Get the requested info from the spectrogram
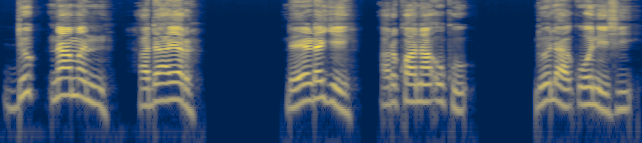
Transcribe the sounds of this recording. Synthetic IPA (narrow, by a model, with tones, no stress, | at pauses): dʊ˦k̚naː˦mɐ˨n | ha˨daː˦jɐ˦r | da˨jaː˦ɽɐ˦ɡʲeː˨ | ha˦rkʷaː˦naː˦ʔʊ˦kʷu˨ | doː˦le˨ʔa˨kʷʼoː˦neː˨ʃ̬i˦ʔ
